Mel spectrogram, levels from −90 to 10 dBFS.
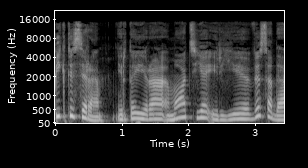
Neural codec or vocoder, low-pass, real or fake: none; 14.4 kHz; real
